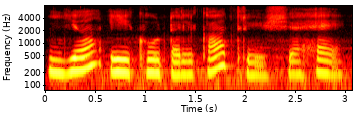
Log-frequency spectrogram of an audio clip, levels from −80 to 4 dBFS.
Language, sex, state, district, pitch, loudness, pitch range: Hindi, female, Jharkhand, Ranchi, 200 Hz, -16 LUFS, 185-215 Hz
